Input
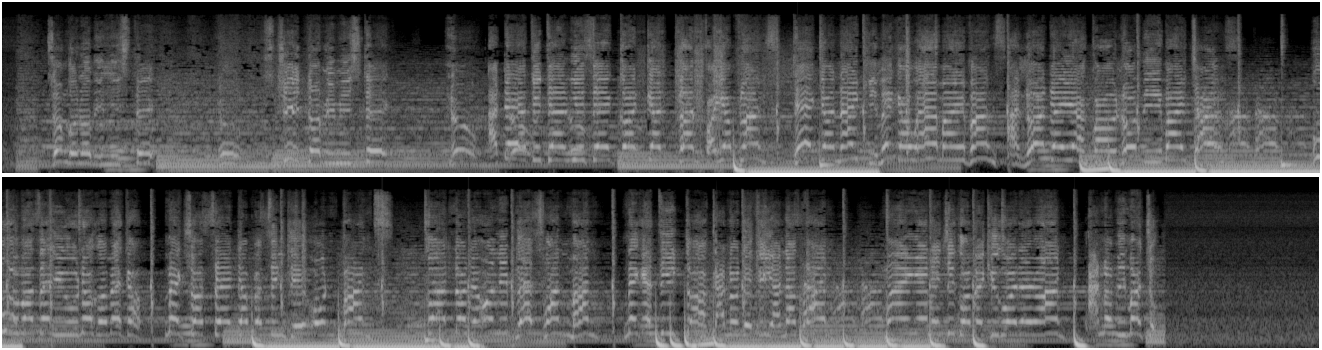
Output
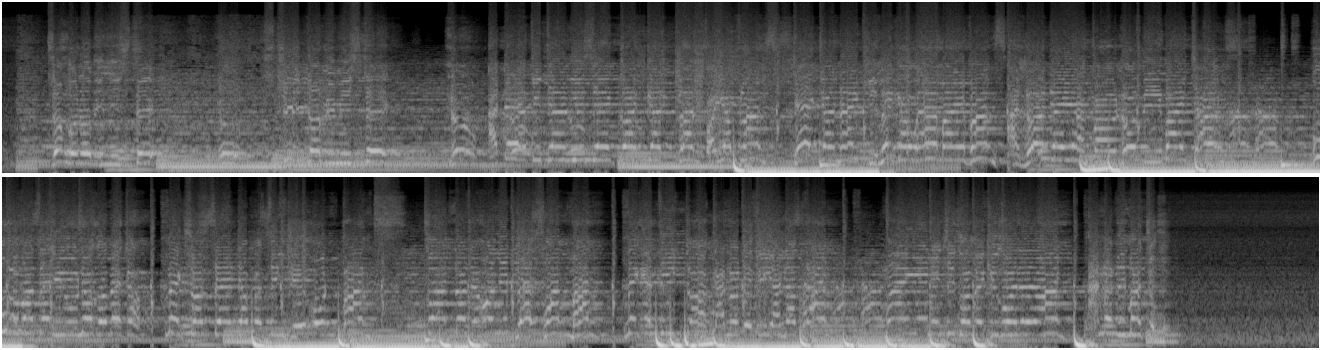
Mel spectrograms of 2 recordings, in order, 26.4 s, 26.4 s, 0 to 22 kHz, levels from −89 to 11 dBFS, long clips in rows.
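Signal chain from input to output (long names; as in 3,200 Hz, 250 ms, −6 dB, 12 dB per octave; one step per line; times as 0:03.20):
brickwall limiter −13 dBFS, peak gain reduction 4 dB
low-shelf EQ 350 Hz +7.5 dB
on a send at −11 dB: convolution reverb, pre-delay 98 ms
on the sum: slew-rate limiting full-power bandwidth 95 Hz
level +2 dB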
